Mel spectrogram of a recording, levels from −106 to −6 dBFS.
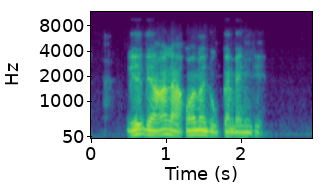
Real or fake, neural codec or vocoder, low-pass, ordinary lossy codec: fake; codec, 16 kHz, 2 kbps, FunCodec, trained on LibriTTS, 25 frames a second; 7.2 kHz; Opus, 32 kbps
